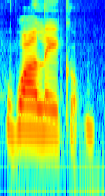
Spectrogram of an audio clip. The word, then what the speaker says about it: Wa alaikum: Wa alaikum. – Wa alaikum.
